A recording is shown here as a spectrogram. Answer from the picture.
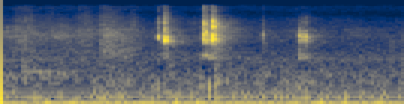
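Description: Three short, sharp clicks or scrapes within about a second, over a steady low hum.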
